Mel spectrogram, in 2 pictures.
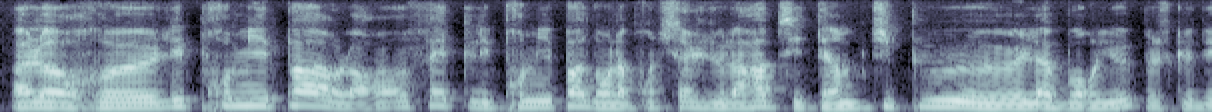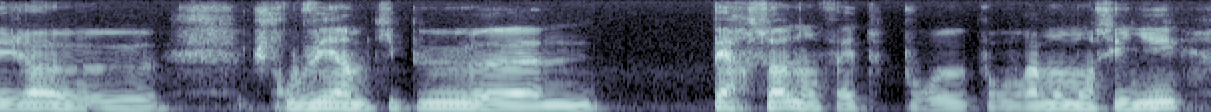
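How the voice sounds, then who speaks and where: Hesitant French man with a dark voice. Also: mid-range voice, muffled recording. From France. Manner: hesitant, many pauses and fillers. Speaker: interview guest. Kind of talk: casual interview.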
